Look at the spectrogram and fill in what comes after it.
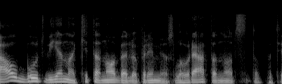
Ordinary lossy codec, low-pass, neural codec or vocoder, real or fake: AAC, 48 kbps; 10.8 kHz; codec, 24 kHz, 0.9 kbps, DualCodec; fake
